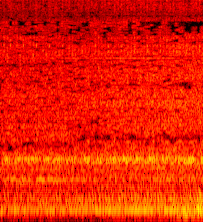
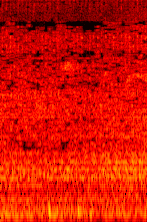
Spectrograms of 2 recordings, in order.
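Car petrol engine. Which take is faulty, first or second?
first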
